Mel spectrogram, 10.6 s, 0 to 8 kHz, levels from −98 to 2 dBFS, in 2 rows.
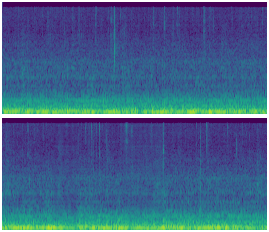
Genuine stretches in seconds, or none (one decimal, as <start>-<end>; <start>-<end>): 0.0-6.3; 6.8-7.7; 8.5-10.6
